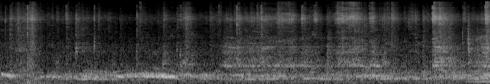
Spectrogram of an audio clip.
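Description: Pigeons cooing while being fed in the morning, repeated low throaty coos close by, with light clinking and pecking sounds and faint background noise.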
